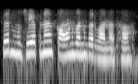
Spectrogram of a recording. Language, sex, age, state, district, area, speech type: Urdu, female, 30-45, Delhi, East Delhi, urban, conversation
